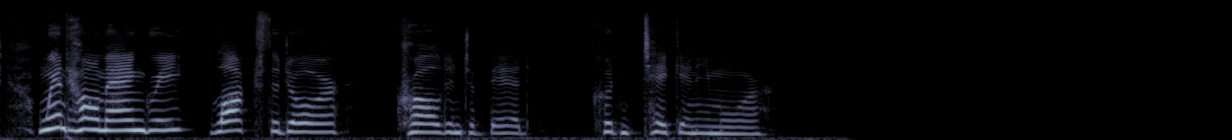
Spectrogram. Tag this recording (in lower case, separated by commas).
speech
